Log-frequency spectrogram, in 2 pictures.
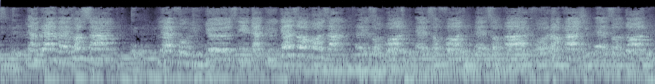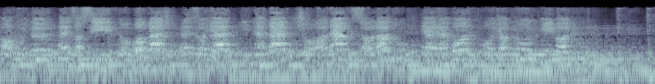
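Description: A primary-school children's choir singing a song in Hungarian together, over an instrumental accompaniment.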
